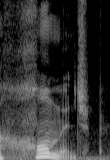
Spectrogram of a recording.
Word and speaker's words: homage: No doubt you have seen the homage the homage.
